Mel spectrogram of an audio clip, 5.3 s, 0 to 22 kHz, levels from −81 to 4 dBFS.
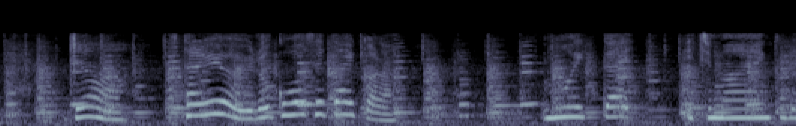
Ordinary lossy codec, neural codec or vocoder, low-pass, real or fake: none; none; 7.2 kHz; real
